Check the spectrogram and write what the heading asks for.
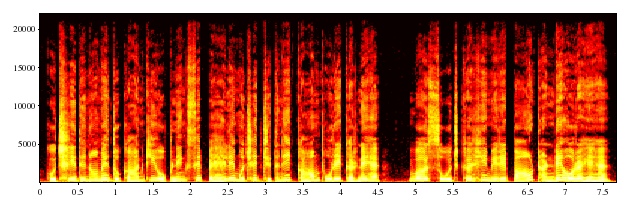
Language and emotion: Hindi, fearful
